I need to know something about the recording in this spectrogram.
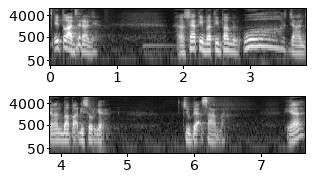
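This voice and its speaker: A middle-aged man preaching a sermon in church, swinging between loud exclamations and hushed asides as he keeps calling out to the congregation. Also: medium pitch, expressive, a little slow, pauses often. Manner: keeps addressing the congregation as "saudaraku". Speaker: pastor.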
